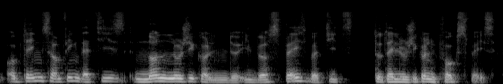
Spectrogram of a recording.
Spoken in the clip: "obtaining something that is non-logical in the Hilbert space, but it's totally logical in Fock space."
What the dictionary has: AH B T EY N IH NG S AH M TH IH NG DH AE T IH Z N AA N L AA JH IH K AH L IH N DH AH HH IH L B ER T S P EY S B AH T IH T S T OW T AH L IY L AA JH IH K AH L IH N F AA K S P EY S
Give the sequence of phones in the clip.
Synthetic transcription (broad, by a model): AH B T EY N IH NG S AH M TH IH NG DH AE T IH Z N AA N L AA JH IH K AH L IH N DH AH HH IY L B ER S P EY S B AH T IH T S T OW T AH L IY L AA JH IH K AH L IH N F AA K S P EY S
